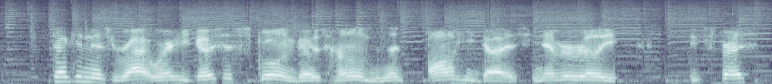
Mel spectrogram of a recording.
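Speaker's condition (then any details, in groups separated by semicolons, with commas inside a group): Mild cerebral palsy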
